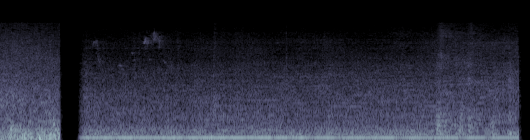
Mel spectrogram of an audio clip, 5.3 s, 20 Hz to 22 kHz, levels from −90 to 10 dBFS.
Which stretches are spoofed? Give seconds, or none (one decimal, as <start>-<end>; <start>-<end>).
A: 1.7-5.3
